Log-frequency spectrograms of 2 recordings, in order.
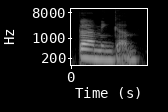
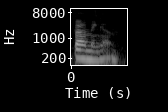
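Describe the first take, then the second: First: It ends with a clearly pronounced hard G. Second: It ends without a hard G sound. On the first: "I say it with a very hard G" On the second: "instead of Birmingham"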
